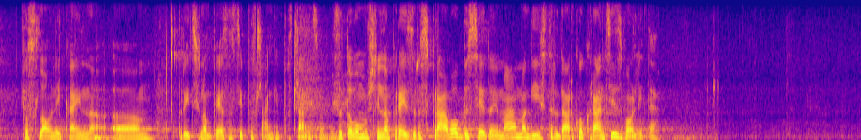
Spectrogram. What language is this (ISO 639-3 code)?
slv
